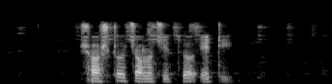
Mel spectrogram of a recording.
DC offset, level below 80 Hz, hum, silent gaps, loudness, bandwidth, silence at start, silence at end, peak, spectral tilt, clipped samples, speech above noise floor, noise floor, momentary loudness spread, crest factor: under 0.1%; -68 dBFS; none; none; -18 LUFS; 8 kHz; 0.8 s; 0.7 s; -2 dBFS; -1 dB/octave; under 0.1%; 45 dB; -64 dBFS; 12 LU; 22 dB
